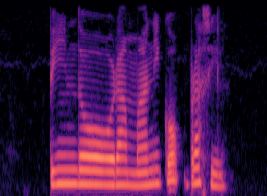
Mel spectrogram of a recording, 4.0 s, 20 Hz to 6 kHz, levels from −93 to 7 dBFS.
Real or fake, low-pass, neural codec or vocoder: real; 5.4 kHz; none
